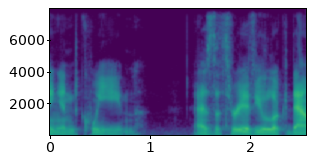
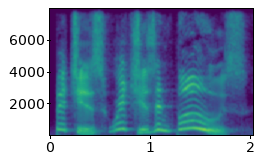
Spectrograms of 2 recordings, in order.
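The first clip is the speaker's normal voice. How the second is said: very high, slow squeaky echo; squeaky henchman; 5 dB louder, much slower than usual. Acted. Little henchman gleefully echoing his boss's dream. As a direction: parrot the boss in a giddy squeak. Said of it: "Ace repeats".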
